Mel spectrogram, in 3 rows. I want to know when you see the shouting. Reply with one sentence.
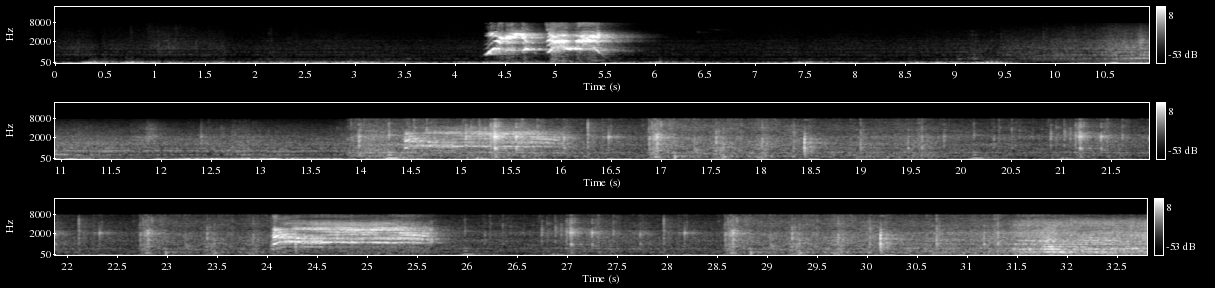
The shouting can be heard from 4.3 to 5.5 s, from 14.4 to 16.1 s and from 24.0 to 25.7 s.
